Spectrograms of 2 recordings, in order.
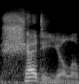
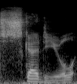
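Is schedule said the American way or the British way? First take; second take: British; American. First: The word is said with a British pronunciation. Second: The word is said with an American pronunciation. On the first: The speaker calls it right. "We speak the Crown English here" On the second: The speaker calls it wrong. "not schedule"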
